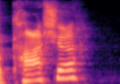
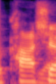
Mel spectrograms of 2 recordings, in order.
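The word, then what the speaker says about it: cassia: So kasha cinnamon, it's kind of like kashi, but it's in pronunciation, but not an E at the end, an A. So kasha, yeah. It's C-A-S-S-I-A. And then Ceylon cinnamon, C-E-Y-L-O-N.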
